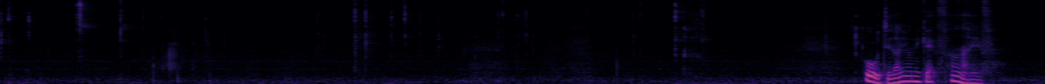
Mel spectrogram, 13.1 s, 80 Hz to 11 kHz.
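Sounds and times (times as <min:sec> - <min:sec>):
plastic pieces clicking: 0:04.0 - 0:06.8, 0:07.9 - 0:08.9.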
